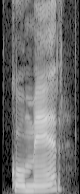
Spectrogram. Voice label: "comer", Spanish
